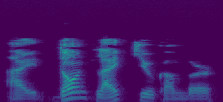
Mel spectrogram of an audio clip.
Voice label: cucumber dont like, boy, english; grade1; what do you like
